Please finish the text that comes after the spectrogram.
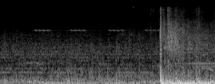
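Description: Gunfire erupts in the Call of Duty Black Ops Cold War video game: a sudden loud burst of shots and booming blasts, preceded by quieter ambient rumble, with no talking.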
